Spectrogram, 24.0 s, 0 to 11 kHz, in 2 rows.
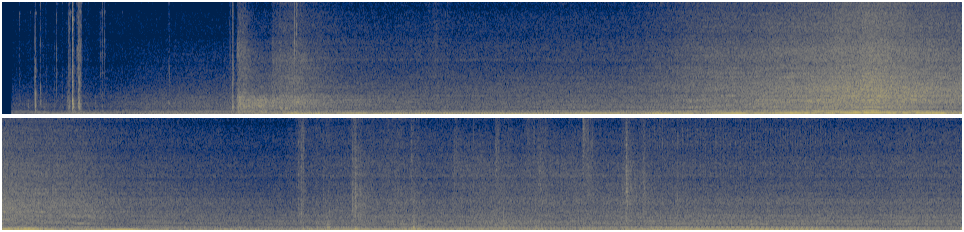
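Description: Ford Escort engine starting about three seconds in after a couple of clicks, then idling. It is revved once, smoothly up to about 4,000 rpm and back down, then settles back to idle.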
